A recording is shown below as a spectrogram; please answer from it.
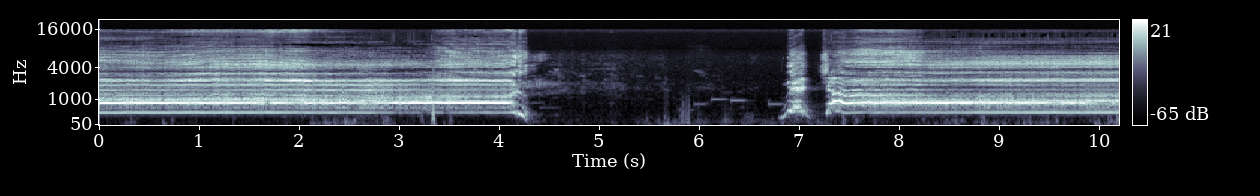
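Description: Two long, drawn-out drill commands shouted by the leader of a rifle guard of honour. Each word is held on one steady pitch for about four seconds and then drops off at the end. The second command starts about seven seconds in.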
